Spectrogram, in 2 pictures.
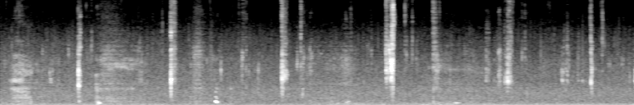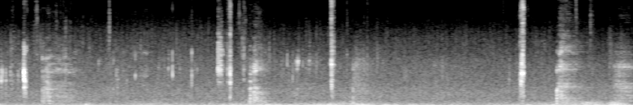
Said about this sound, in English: Well, I guess, first, a kiss? Just a simple little kiss? Not that little, silly. A real kiss.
